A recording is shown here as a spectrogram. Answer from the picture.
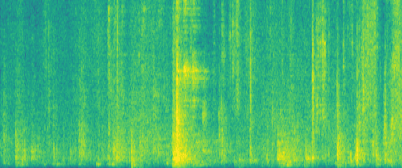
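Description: Paper pages of thick document bundles being leafed through and turned, in short irregular rustles, the loudest a little under two seconds in.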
